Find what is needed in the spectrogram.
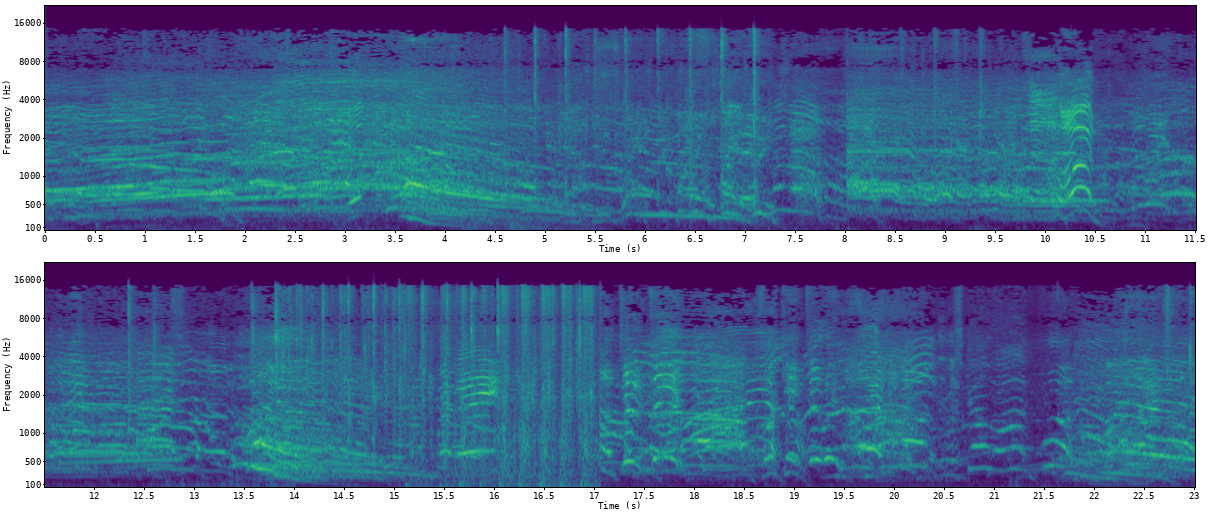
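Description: Football crowd chanting and shouting, many voices at once, with a sudden louder collective shout and a run of sharp claps about fourteen seconds in.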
